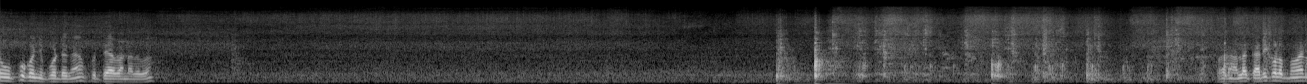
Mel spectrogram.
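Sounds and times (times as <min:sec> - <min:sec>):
masala sizzling in a wok: 0:00.0 - 0:13.0
steel ladle scraping a pan: 0:07.8 - 0:12.9.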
